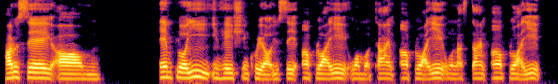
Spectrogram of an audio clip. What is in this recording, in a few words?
Zanno pronunciation by a Haitian teacher, Haitian Creole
